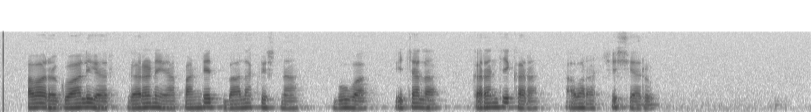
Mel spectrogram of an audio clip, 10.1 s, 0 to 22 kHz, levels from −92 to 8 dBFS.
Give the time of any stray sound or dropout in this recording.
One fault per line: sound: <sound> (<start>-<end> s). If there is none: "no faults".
no faults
